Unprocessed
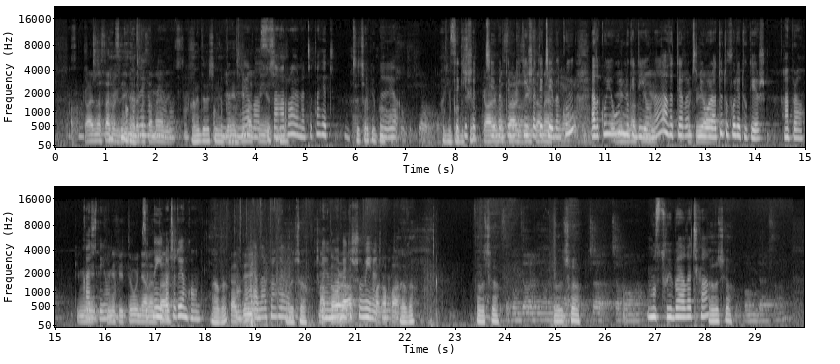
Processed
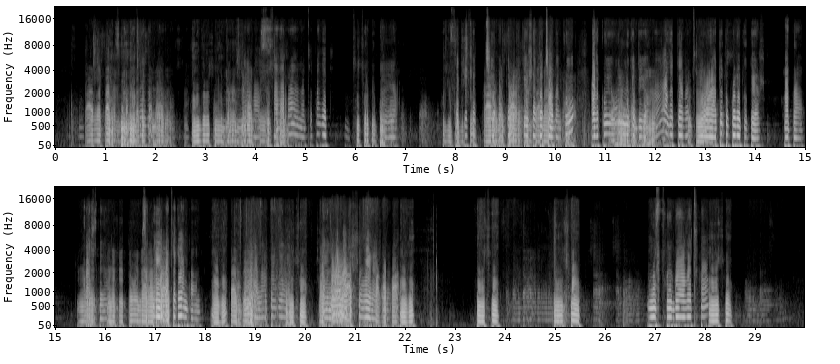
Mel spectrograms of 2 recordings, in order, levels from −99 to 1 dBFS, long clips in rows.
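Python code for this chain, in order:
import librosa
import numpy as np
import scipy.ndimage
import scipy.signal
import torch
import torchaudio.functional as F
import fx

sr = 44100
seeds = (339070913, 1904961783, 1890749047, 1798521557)

y = fx.cheby_harmonics(x, sr, harmonics=(6, 7), levels_db=(-7, -15), full_scale_db=-10.5)
y = fx.transient(y, sr, attack_db=12, sustain_db=-8, at=(16.89, 17.42))
y = y * 10.0 ** (-8.5 / 20.0)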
